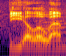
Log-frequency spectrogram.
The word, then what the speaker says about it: Blom: B L O M, I would pronounce Blom.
